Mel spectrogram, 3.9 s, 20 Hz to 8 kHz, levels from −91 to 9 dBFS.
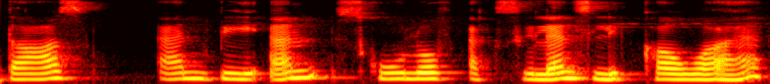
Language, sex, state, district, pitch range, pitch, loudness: Hindi, female, Chhattisgarh, Rajnandgaon, 195-225 Hz, 210 Hz, -17 LUFS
